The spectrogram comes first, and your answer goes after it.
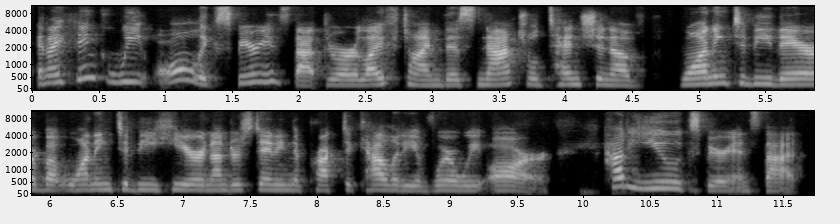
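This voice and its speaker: A woman's voice: medium pitch, normal speed, a bit bright. A woman hosting a casual interview, asking long, reflective questions in a friendly way. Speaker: interview host.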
